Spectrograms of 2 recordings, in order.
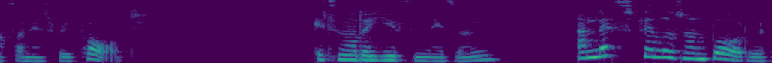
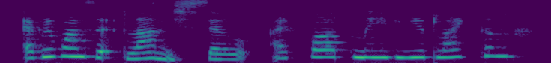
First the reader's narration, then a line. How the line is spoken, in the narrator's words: she says, her voice getting a little squeaky there at the end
